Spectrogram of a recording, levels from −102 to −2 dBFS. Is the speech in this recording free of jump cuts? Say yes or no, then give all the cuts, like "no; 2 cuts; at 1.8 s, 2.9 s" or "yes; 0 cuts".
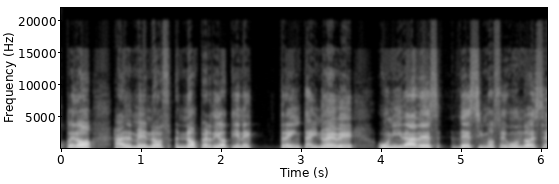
yes; 0 cuts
